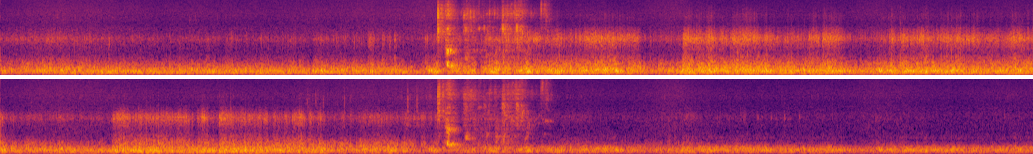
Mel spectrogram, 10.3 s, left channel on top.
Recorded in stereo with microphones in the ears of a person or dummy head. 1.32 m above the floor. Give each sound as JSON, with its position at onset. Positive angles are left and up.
{"t": 4.4, "sound": "a splash", "side_deg": 20, "distance_m": 7.5}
